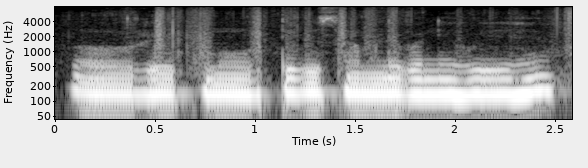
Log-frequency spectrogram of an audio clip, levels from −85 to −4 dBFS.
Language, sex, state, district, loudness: Hindi, male, Punjab, Pathankot, -10 LUFS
